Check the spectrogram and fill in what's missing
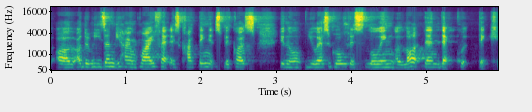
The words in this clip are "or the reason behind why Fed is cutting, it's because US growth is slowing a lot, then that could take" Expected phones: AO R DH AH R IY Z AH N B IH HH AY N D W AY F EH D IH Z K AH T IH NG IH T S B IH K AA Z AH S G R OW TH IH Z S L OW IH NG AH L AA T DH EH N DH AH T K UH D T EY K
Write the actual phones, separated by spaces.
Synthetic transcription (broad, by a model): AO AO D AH R IY Z AH N B IH HH AY N D W AY F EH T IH S K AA T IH NG IH T S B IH K AA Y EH S G R OW TH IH S L OW IH NG AH L AA T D EH N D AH T K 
